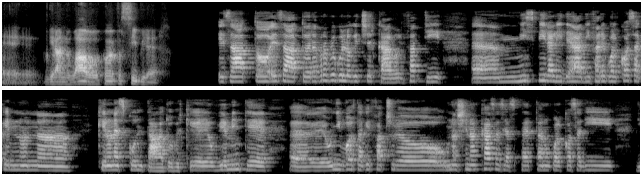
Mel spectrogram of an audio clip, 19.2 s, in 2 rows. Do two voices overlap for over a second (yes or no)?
no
